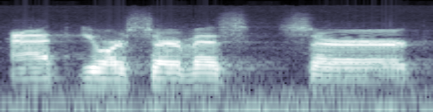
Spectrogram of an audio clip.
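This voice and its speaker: A man's voice: on the low side, flat delivery, takes it slowly, pushed and bright, a little hiss or hum, heavily acted. A man voicing a courteous game robot servant with a formal, deferential manner and a robotic voice. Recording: game audio, echoey and distant, music behind.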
